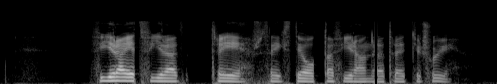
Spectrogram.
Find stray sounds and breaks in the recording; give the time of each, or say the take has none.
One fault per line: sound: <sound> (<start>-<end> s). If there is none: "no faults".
sound: dropout (3.7-3.8 s)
